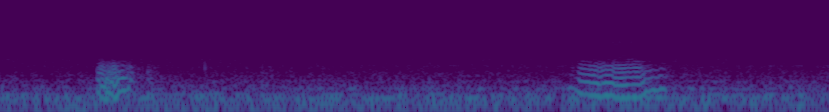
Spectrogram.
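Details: An old Maltese dog snores while asleep: two low, buzzy, harmonic snorts about five seconds apart, the second longer with a wavering pitch, over steady low background hum.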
